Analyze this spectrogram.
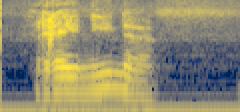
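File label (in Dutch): "renine", Dutch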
